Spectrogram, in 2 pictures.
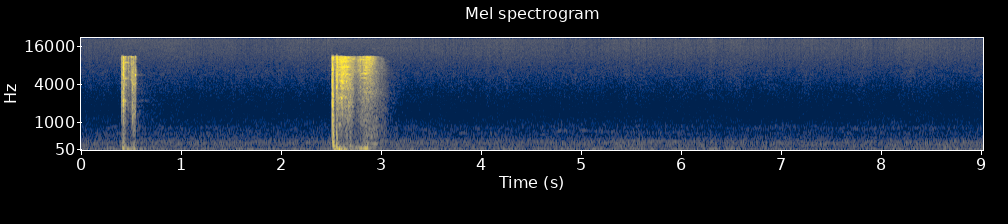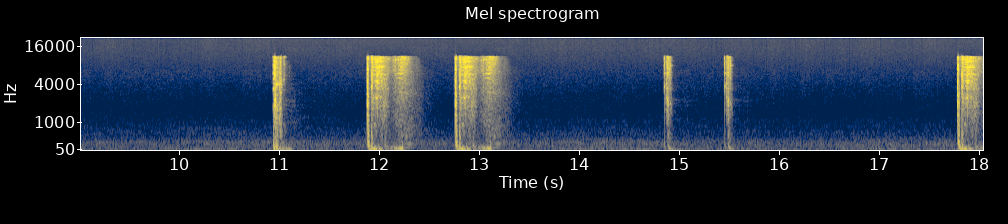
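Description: Short interface clicks and swishes sound as menu selections change.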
